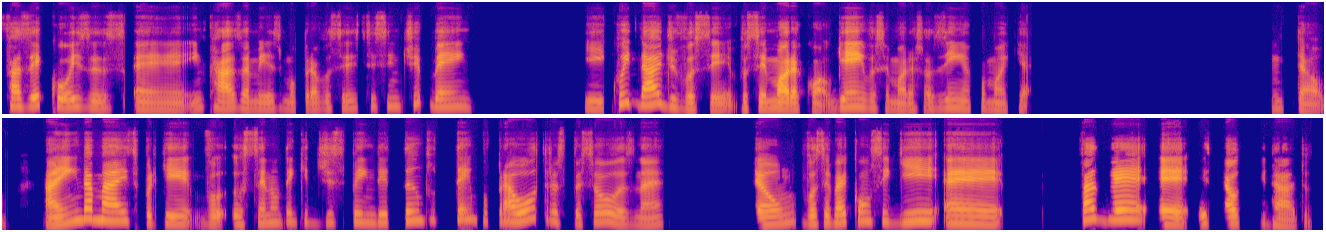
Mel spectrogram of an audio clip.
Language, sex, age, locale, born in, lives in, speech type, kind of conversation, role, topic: Portuguese, female, 35-39, pt-BR, Brazil, Portugal, conversation, advice, advisor, Como a falta de tempo afeta o seu autocuidado semanal planejado?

